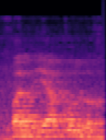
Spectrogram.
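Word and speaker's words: فَلْيَقُلْ: billahi wal yawmil akhir falyaqul khairan aw liyasmut. Perhatikan cara bacanya ya. Lamul amr itu kalau ketemu dengan huruf atof maka dia dibaca sukun. Fal yaqul, lamnya disukun.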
